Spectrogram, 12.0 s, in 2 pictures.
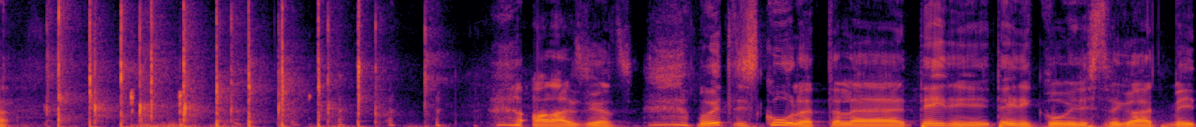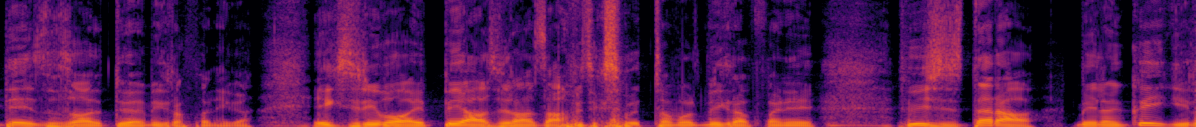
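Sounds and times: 
applause in the studio: 0:00.2 - 0:02.1
laughter: 0:01.0 - 0:02.3
speech: 0:02.5 - 0:11.9.

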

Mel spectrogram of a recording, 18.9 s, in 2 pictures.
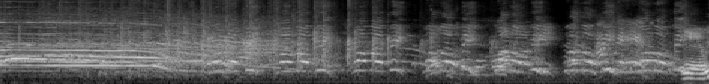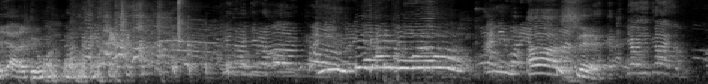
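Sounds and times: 
crowd clapping: 0:00.0 - 0:06.8, 0:11.0 - 0:12.4
crowd cheering and shouting: 0:00.0 - 0:17.2
speech: 0:09.1 - 0:11.4
laughter: 0:09.7 - 0:14.1, 0:16.9 - 0:18.5.

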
